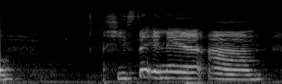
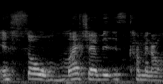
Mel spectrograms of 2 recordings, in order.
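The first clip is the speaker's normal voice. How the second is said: ordinary talk, nothing marked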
